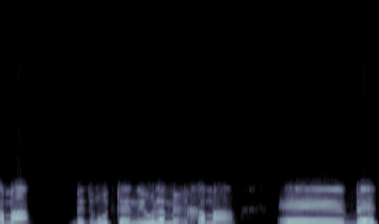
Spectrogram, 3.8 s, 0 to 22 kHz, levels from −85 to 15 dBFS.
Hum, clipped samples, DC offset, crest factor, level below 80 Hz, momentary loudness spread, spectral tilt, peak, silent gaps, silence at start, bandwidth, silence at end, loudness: none; under 0.1%; under 0.1%; 18 dB; -70 dBFS; 11 LU; -9 dB/octave; -8 dBFS; none; 0 s; 4.4 kHz; 0 s; -25 LUFS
